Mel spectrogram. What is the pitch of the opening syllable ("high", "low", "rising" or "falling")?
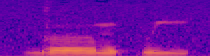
low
